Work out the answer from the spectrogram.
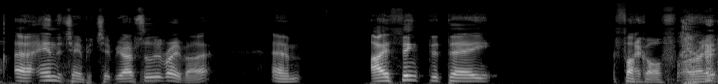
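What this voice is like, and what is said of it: British Isles accent slipping in. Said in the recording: “I heard that little English, Scottish, Irish accent sneak in.”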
